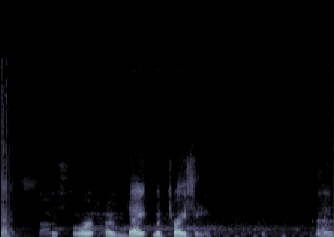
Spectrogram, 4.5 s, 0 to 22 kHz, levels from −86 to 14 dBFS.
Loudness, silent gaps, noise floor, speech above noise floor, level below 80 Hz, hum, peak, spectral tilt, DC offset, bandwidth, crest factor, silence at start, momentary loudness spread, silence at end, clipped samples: -23 LUFS; none; -63 dBFS; 40 dB; -62 dBFS; none; -8 dBFS; -8 dB/octave; under 0.1%; 8.4 kHz; 18 dB; 0 s; 22 LU; 0 s; under 0.1%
